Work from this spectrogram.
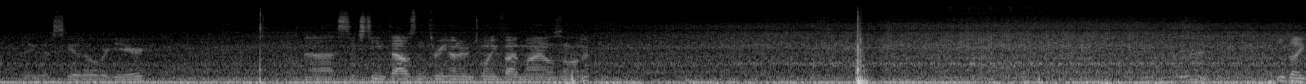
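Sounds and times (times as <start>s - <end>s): truck engine idling: 0.0s - 13.0s
car door shutting: 8.5s - 9.0s.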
